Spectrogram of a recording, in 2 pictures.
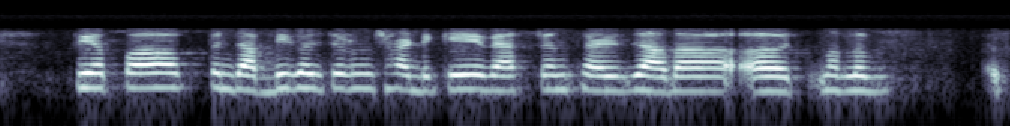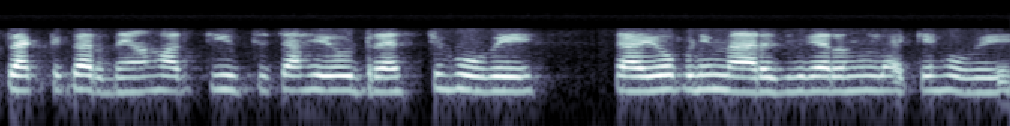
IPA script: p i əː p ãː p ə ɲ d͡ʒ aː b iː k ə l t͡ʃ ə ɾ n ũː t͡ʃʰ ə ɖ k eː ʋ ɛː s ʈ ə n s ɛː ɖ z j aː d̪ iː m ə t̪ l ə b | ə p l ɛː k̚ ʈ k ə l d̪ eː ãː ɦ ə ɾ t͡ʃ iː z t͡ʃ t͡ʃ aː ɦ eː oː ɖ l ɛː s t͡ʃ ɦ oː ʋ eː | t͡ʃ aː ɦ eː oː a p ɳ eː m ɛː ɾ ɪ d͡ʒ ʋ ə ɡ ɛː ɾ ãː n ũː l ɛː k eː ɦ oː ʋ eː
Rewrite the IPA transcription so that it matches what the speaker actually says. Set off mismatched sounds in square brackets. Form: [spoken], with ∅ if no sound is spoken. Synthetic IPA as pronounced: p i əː p ãː p ə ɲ d͡ʒ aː b iː k ə l t͡ʃ ə ɾ n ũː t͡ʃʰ ə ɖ k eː ʋ ɛː s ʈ ə n s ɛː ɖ z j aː d̪ [aː] m ə t̪ l ə b | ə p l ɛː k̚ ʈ k ə [ɾ] d̪ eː ãː ɦ ə ɾ t͡ʃ iː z t͡ʃ t͡ʃ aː ɦ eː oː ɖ [ɾ] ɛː s t͡ʃ ɦ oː ʋ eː | t͡ʃ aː ɦ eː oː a p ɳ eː m ɛː ɾ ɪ d͡ʒ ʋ ə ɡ ɛː ɾ ãː n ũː l ɛː k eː ɦ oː ʋ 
